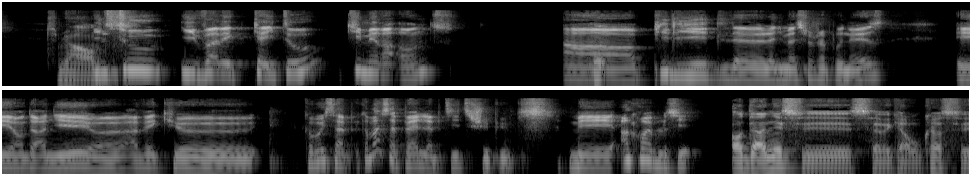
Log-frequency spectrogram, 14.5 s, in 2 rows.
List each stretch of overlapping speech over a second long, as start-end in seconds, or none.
none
